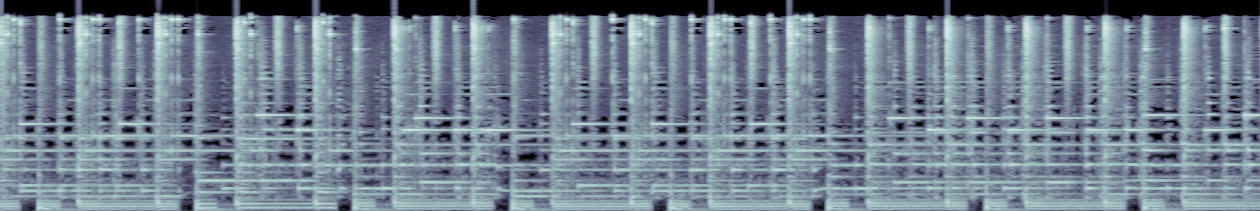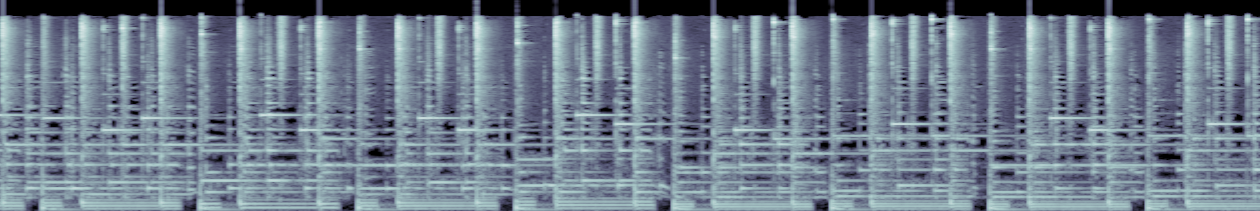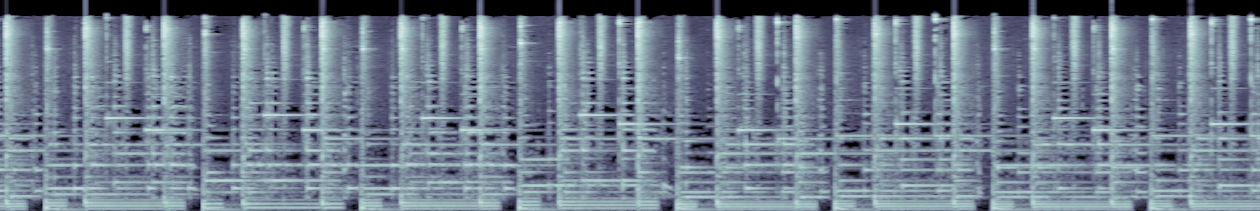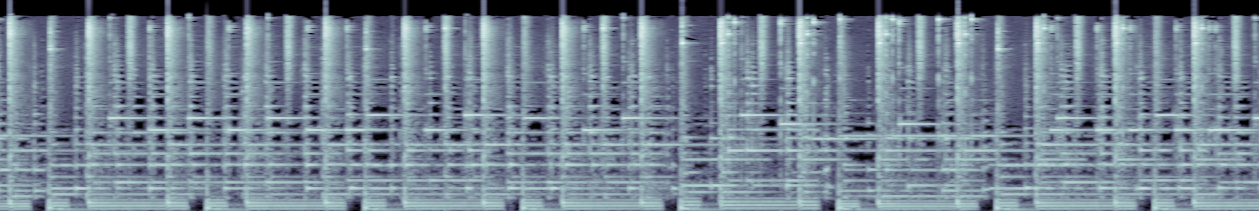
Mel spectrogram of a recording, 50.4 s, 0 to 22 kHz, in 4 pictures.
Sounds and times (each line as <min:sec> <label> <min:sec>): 0:00.0 music box 0:28.8
0:29.4 music box 0:50.3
